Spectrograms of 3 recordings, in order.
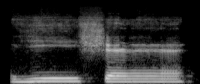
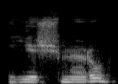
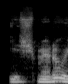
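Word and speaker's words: ישמרו: Actually, the incorrect way of pronouncing it would be yishemeru. This would be incorrect because there's no e and there's no e. Instead, there's a shva, which means pronounce as per normal.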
